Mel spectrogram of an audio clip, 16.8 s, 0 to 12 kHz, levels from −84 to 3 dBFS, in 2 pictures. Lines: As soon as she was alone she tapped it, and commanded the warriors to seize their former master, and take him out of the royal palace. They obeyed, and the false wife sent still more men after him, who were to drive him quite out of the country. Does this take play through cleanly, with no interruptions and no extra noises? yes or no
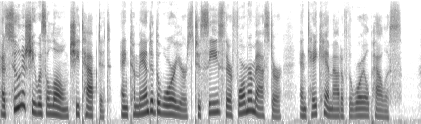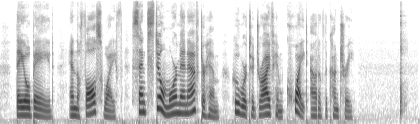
no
